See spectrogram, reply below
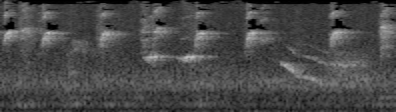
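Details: Owner-trained captive bullfinch singing learned phrases copied from human whistling, nightingale and thrushes: short high chirps about once a second, a level whistle, then a long piping note sliding downward.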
